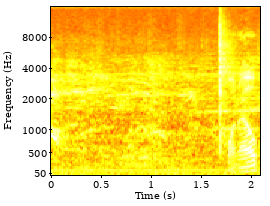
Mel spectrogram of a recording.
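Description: Ballpark ambience of faint crowd chatter over a steady low hum, broken near the end by one sharp crack as a softball bat fouls off the pitch.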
